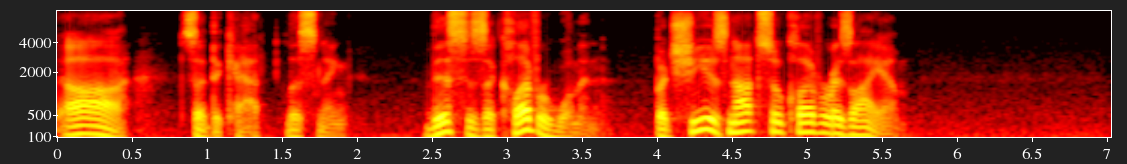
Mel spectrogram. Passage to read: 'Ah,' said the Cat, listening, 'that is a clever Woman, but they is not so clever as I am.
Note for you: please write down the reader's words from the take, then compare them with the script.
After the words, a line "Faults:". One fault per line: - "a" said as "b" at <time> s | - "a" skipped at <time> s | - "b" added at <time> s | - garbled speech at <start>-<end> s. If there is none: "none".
'Ah,' said the Cat, listening, 'this is a clever Woman, but she is not so clever as I am.
Faults:
- "that" said as "this" at 2.5 s
- "they" said as "she" at 4.1 s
